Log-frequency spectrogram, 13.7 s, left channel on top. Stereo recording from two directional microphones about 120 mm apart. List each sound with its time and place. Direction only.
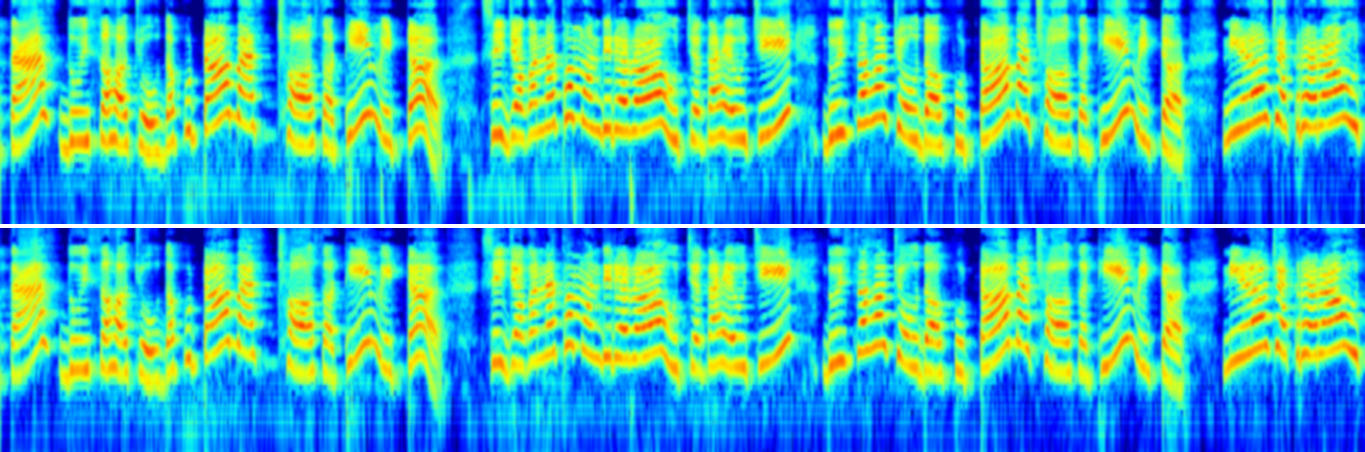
0.1 s a woman's voice: 40° left (ahead or behind)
